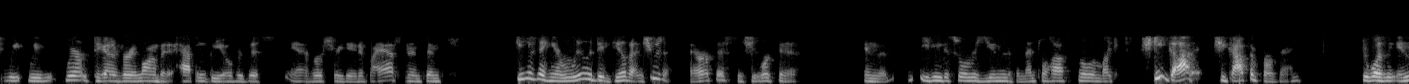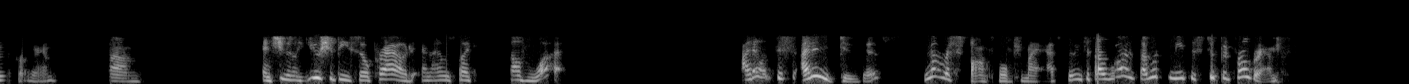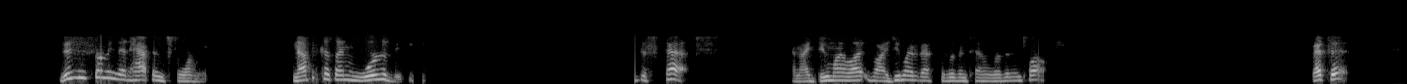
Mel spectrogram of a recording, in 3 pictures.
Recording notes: 100 Pounders Phone Meeting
